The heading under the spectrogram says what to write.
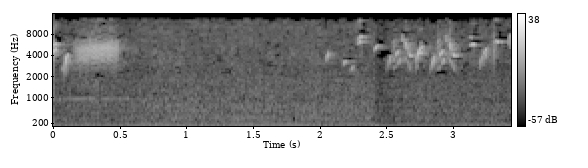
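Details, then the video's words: European goldfinch song: a bright high note opens, then a quick jumble of tinkling, twittering high notes later on, over a steady low hum and background noise. "European goldfinch Song"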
